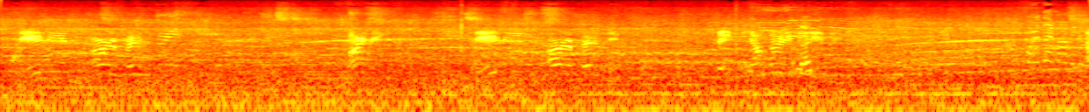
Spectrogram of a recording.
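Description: Outdoor background: a steady low rumble with faint, distant voices chattering now and then.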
